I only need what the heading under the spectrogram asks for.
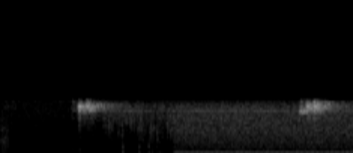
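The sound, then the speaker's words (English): Bird-like chirps over a phone line: two short, high chirps stand out above steady line hiss and low hum, one early and one near the end. “We have a bird on the line. Hello? Chirp, chirp, cheep, cheep.”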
